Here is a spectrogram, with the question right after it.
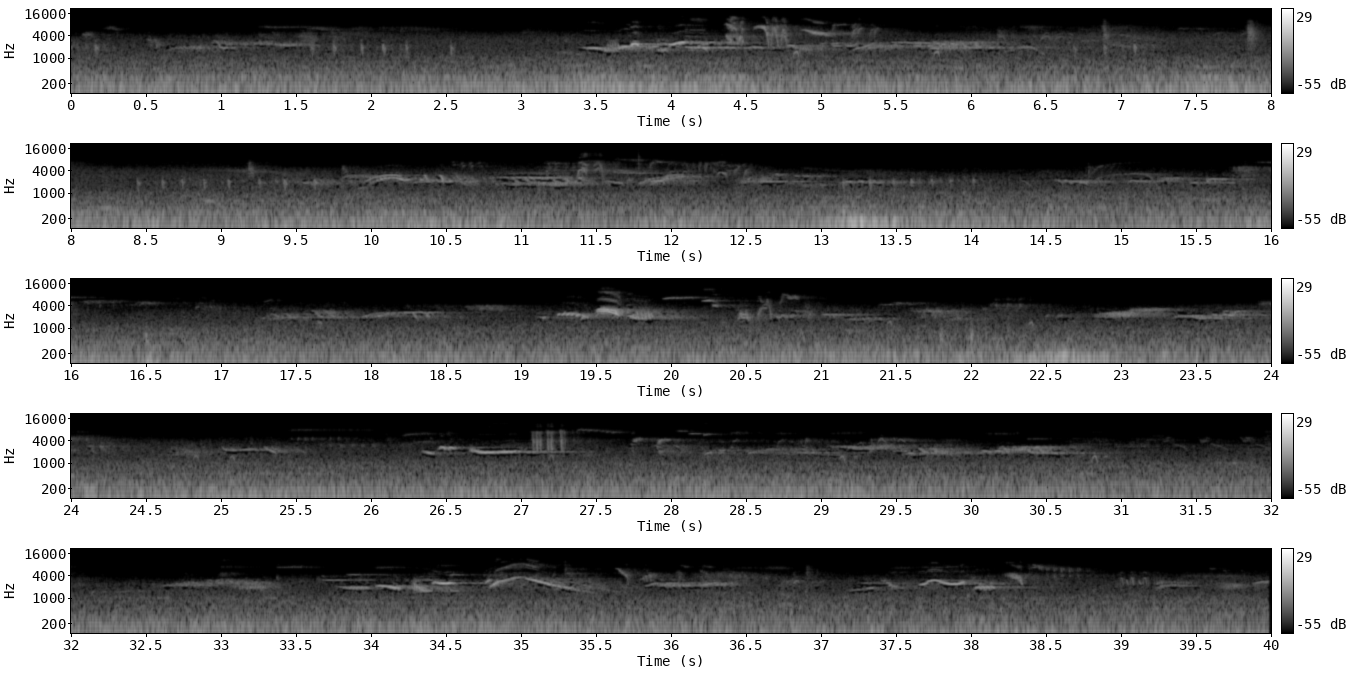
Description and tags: garden mixdown
summer garden birds adapted from:
birds, garden, summer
